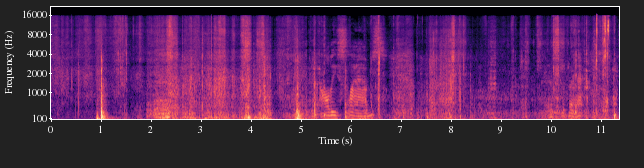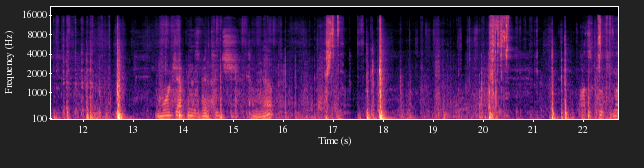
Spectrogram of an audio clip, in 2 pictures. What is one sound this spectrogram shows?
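A cardboard box is handled with soft thumps and scrapes.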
